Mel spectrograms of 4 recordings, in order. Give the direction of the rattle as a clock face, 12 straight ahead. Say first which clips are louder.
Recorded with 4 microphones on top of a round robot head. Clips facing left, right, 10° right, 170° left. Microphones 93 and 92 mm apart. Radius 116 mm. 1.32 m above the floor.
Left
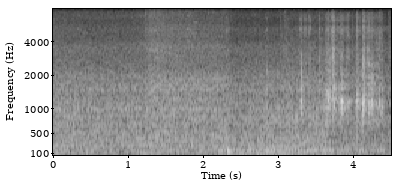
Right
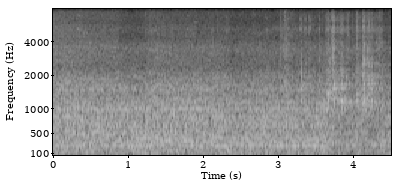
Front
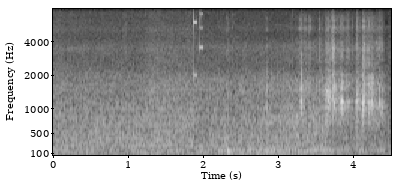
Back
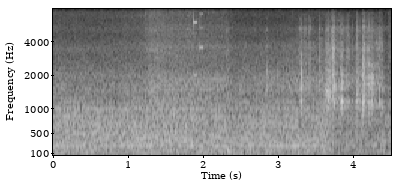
Right 2 dB, back 3 dB; 10 o'clock.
